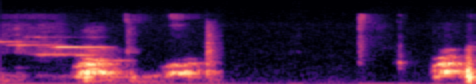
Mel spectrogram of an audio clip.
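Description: A puppy barks in a few short, high-pitched yaps, two close together and then one more after a brief pause, with no talking.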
